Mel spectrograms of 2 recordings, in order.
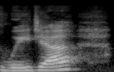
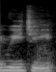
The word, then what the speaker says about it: Ouija: So, we know for a fact it should be pronounced Ouija, although people say ouiji.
